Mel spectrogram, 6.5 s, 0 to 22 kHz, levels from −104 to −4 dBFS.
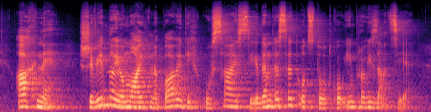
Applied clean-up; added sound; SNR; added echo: none; none; none; none.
